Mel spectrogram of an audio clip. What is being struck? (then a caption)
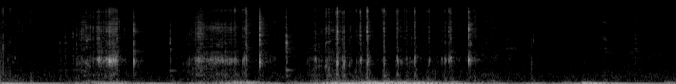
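Bar of soap shaved with a metal blade. A metal knife blade shaves a solid, dry orange rectangular bar of soap. The result is a run of quick, dry scraping and crackling strokes with bright, crisp transients over a low rumble.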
